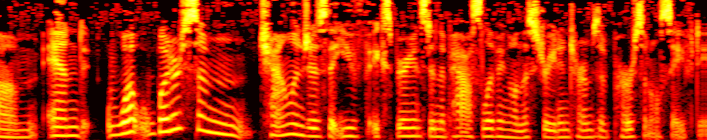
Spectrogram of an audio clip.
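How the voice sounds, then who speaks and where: A woman with an American accent has a plain, everyday voice at a fairly low pitch. She keeps a moderate pace with hardly any pauses against a quiet background. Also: ordinary pitch variation. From rural North Carolina. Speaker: radio host. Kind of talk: radio interview. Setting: radio studio.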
